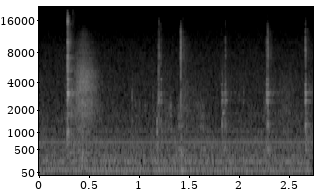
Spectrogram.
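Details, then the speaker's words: 1966 Triumph Spitfire MK2 horn relay circuit: sharp, dry relay clicks at uneven gaps, about six in three seconds, over a faint hum; owner suspects a loose aftermarket terminal with play making poor contact; intermittent relay clicking. "clicking again all my god those aftermarket parts when I shake this terminal that's so stupid probably not making good contact here"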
